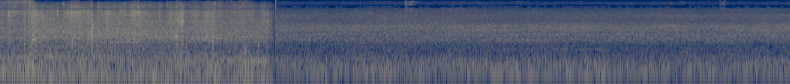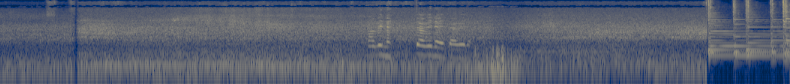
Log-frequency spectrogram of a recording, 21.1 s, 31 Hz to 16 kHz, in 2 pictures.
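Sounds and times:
road traffic noise: 0.0s - 21.0s.

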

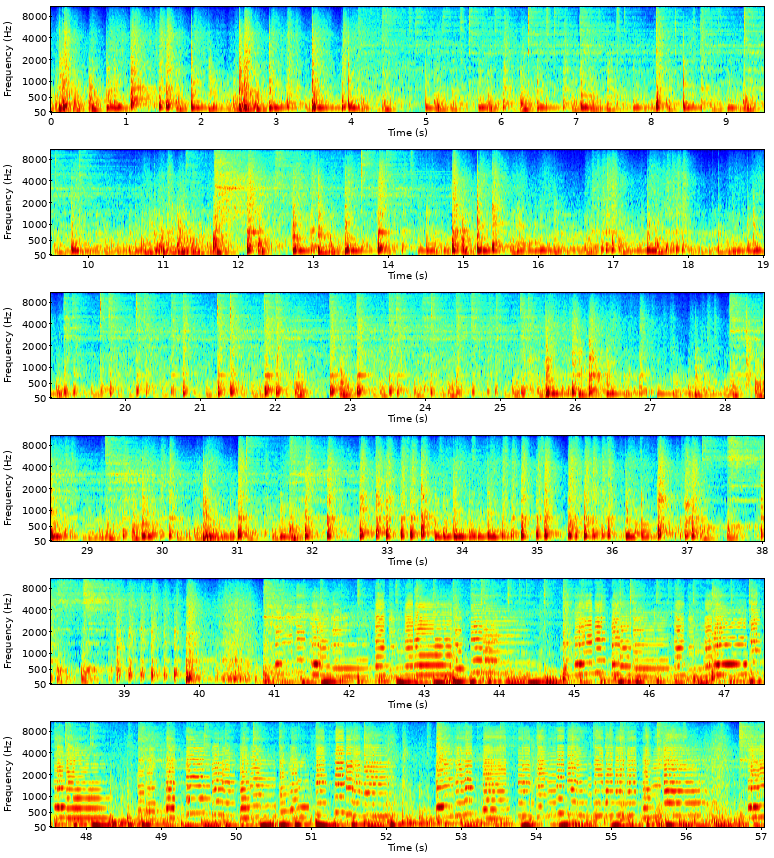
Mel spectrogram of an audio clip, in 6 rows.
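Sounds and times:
jazz drum kit solo: 0.0s - 57.0s
saxophones playing: 40.9s - 57.0s.

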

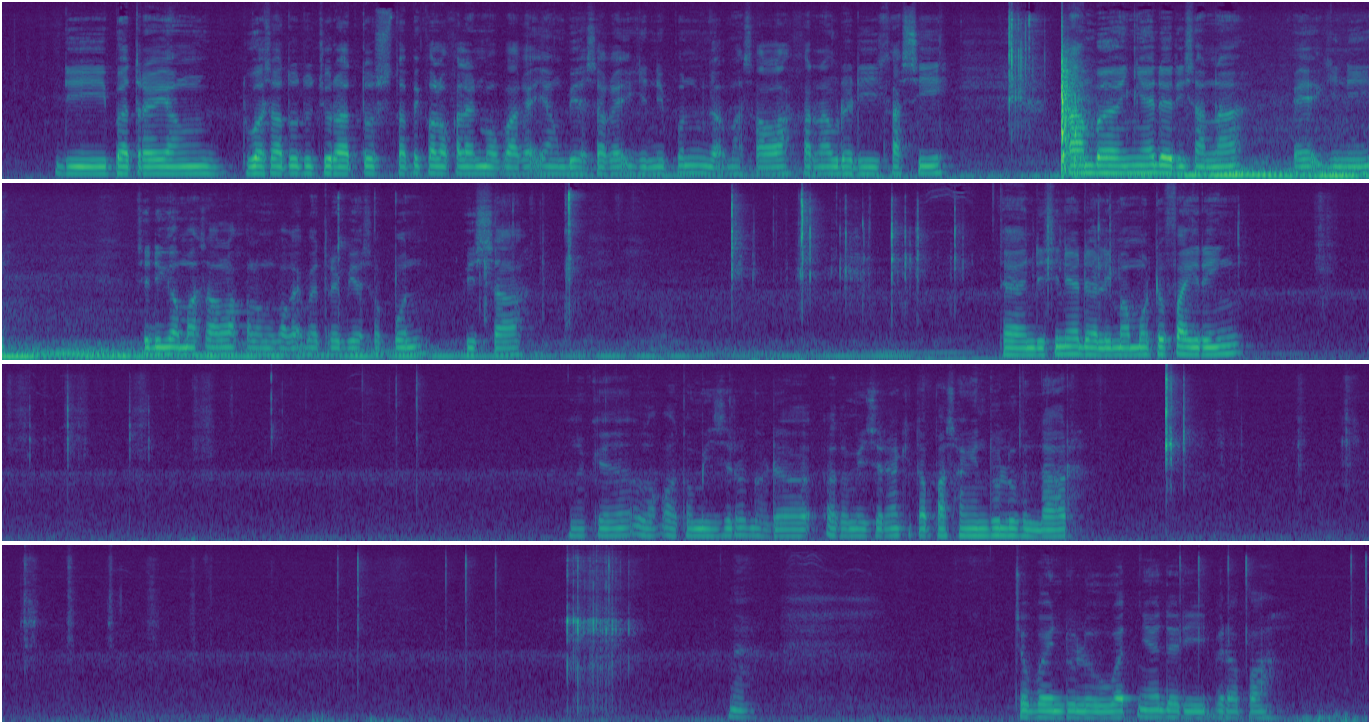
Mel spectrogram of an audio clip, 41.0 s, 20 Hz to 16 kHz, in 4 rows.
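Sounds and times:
small metallic clicks and scraping: 15.7s - 18.7s, 19.5s - 23.7s, 29.2s - 32.4s, 33.2s - 35.7s.

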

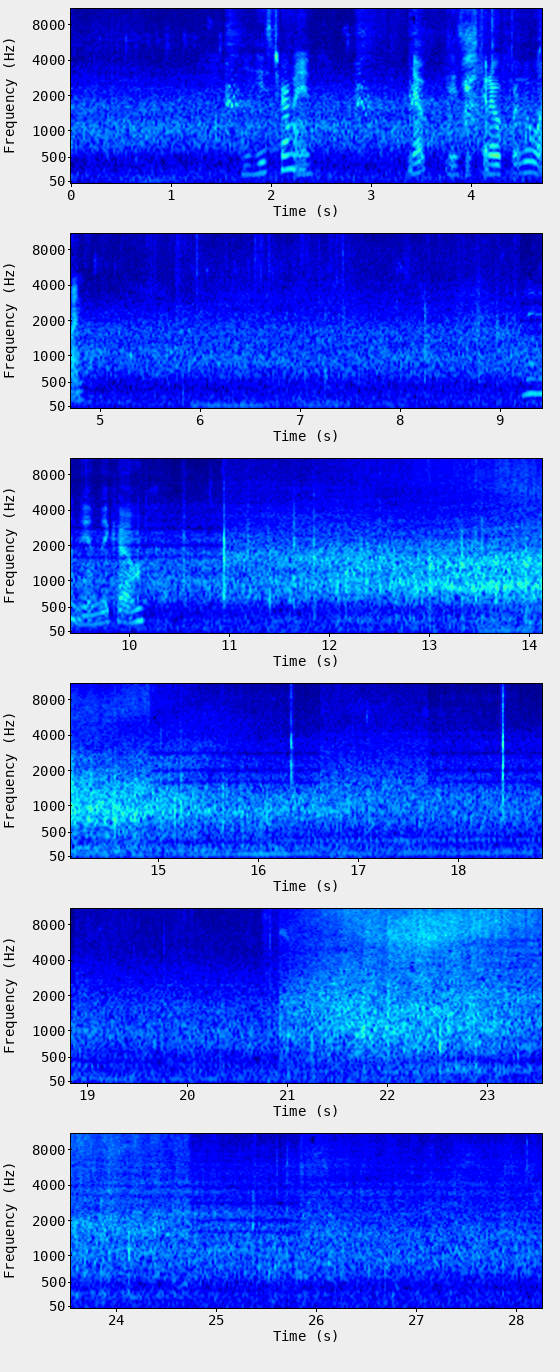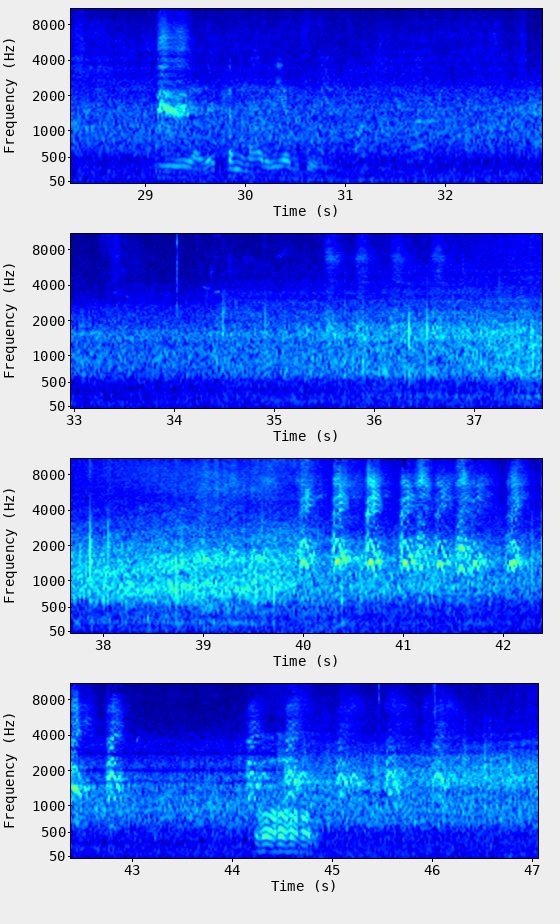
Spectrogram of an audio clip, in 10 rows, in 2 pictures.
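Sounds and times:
cars passing by: 0.0s - 47.0s
crows cawing: 1.4s - 1.9s, 2.8s - 4.2s, 29.1s - 29.9s, 35.4s - 37.3s, 38.8s - 43.1s, 44.0s - 46.9s.

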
